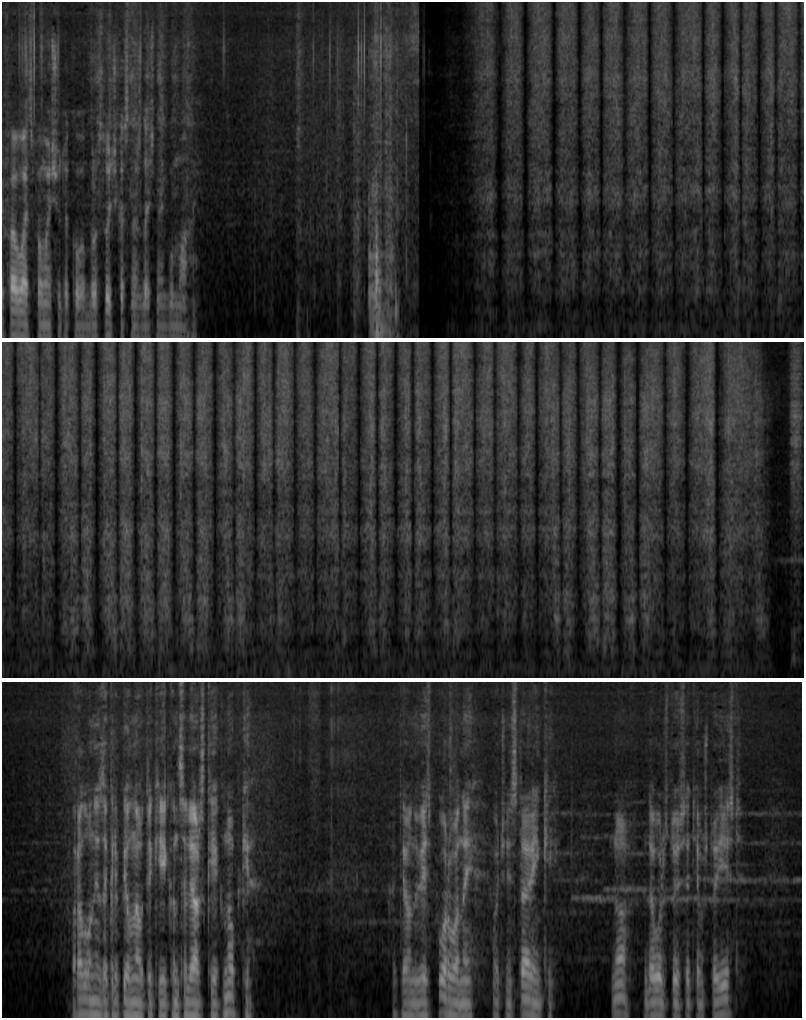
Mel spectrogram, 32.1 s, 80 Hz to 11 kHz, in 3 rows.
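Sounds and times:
sanding block rubbing on wood: 0:06.2 - 0:20.9.

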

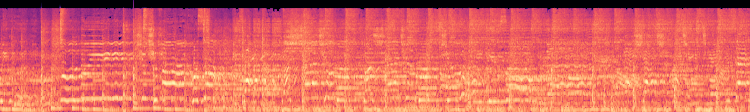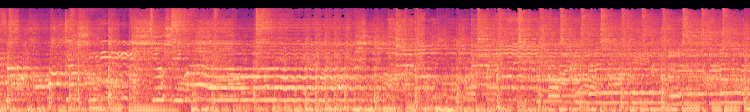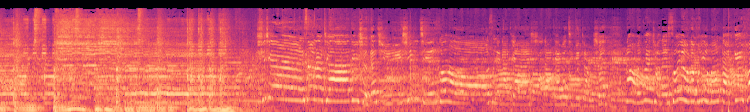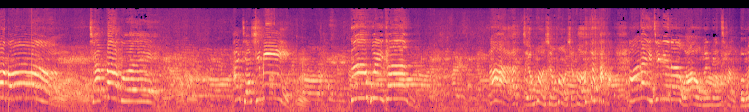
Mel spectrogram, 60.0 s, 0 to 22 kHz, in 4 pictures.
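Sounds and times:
woman singing into a microphone: 0:00.0 - 0:23.8, 0:26.3 - 0:30.6
loud amplified backing music: 0:00.0 - 0:59.9.

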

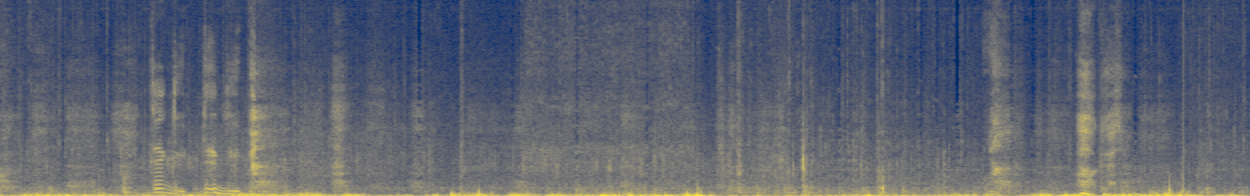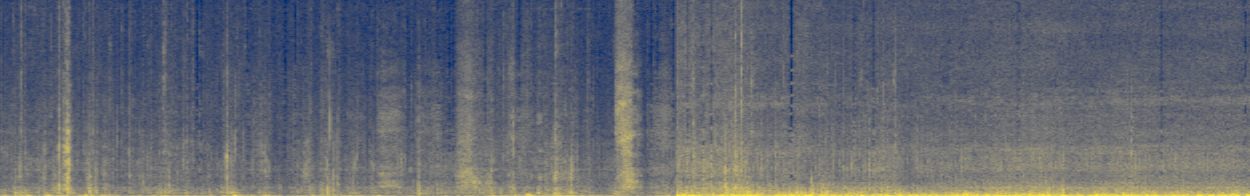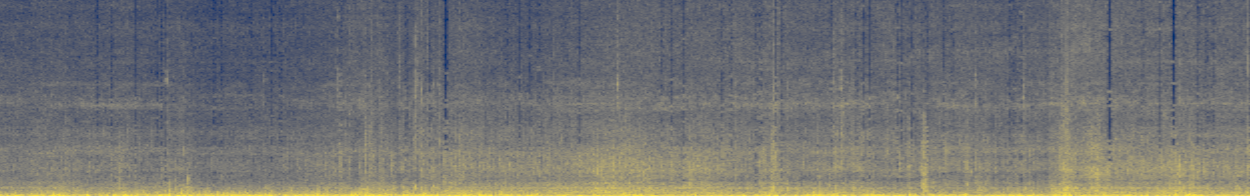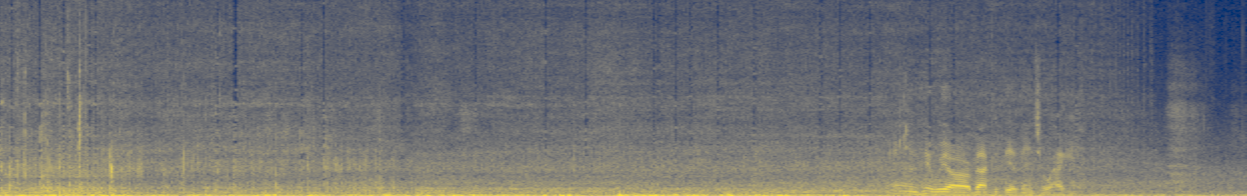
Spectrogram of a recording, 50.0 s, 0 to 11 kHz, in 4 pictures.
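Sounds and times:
bike rattling clicks: 0:00.0 - 0:10.8, 0:11.5 - 0:49.9
wind buffeting microphone: 0:00.0 - 0:13.2, 0:19.1 - 0:49.9
tyre noise on gravel: 0:11.8 - 0:49.1.

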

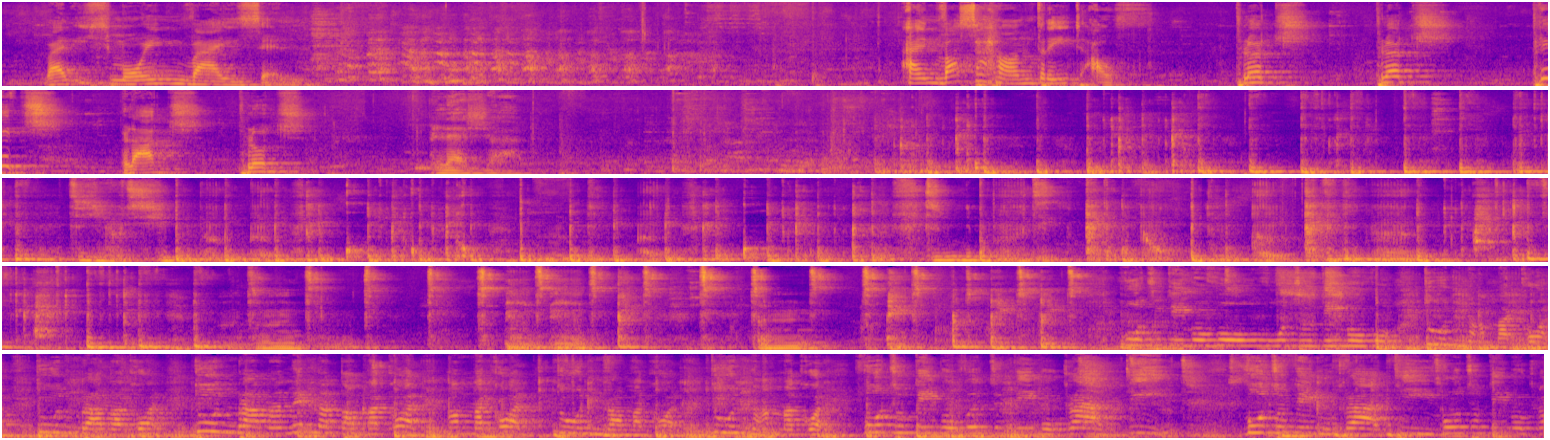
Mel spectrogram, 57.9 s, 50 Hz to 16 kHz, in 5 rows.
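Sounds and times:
person beatboxing: 0:17.8 - 0:57.9.

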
